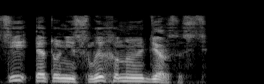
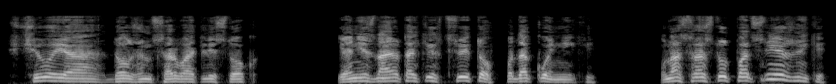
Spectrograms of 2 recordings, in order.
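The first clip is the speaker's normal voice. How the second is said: baffled native; 6 semitones higher than usual. Acted.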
